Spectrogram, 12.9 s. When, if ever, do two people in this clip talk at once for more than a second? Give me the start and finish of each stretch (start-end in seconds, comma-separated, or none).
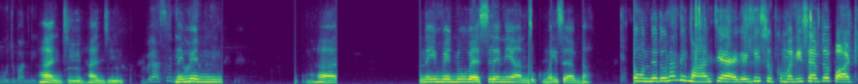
none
